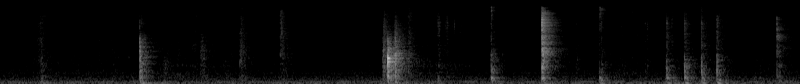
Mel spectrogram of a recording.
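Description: Scattered knocks, taps and light rustles as a chalkboard sign and craft supplies are handled on a tabletop, the two loudest knocks about four and five and a half seconds in.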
